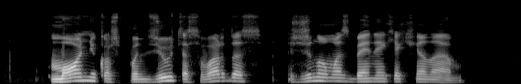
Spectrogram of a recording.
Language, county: Lithuanian, Vilnius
